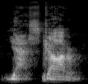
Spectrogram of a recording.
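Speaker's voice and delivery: sly gotcha. Retold or imitated. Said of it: "And then they go".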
